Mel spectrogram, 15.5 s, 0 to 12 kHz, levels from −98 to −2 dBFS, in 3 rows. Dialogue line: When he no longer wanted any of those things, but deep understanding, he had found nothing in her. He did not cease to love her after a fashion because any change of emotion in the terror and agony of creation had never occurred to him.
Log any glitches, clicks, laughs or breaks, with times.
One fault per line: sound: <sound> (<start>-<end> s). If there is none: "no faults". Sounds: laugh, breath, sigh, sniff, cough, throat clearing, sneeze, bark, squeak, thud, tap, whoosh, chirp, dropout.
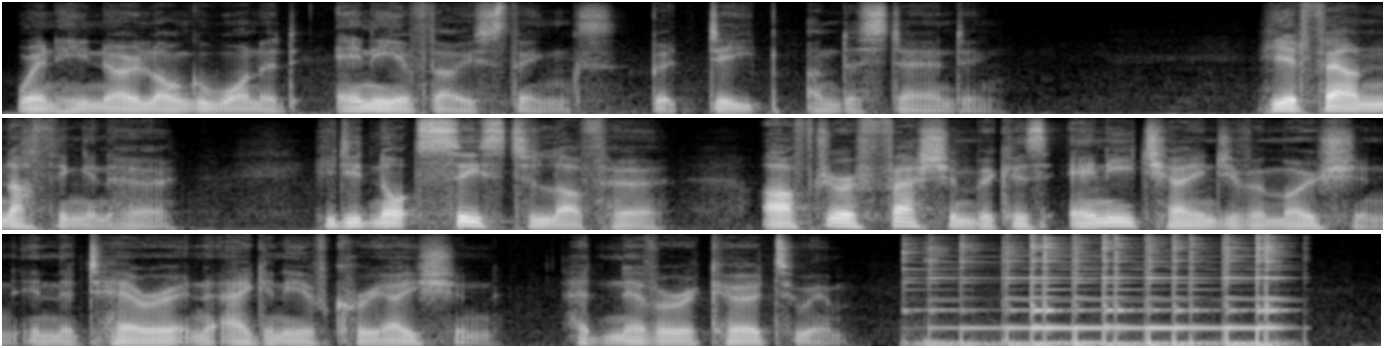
sound: tap (13.7-15.3 s)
